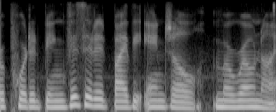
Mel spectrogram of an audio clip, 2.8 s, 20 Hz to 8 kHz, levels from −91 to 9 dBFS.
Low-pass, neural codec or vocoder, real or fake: 7.2 kHz; none; real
